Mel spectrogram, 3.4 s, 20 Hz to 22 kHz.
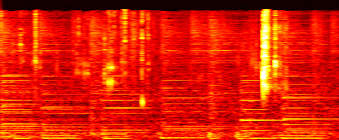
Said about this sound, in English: Then after you have that, we will crack in 1 egg.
